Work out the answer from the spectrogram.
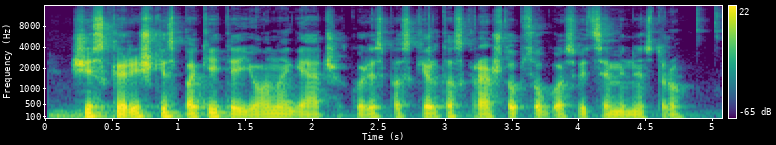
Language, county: Lithuanian, Šiauliai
